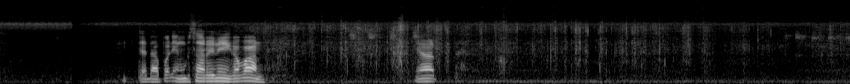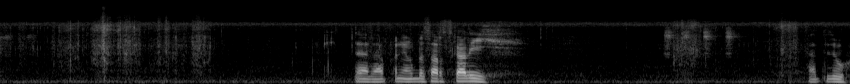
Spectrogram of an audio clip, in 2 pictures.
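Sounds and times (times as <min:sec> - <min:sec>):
insects chirring: 0:00.0 - 0:17.0
dry leaves rustling: 0:02.4 - 0:14.0, 0:15.1 - 0:17.0.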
